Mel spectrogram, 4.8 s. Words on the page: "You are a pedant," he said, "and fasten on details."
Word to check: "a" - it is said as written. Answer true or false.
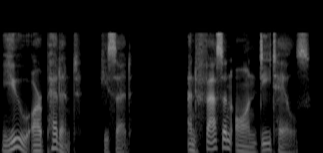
false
